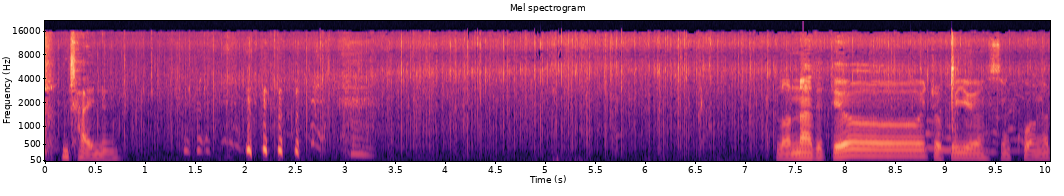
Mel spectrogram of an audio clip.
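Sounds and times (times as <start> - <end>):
rain pattering: 0.0 - 10.0
person speaking: 8.0 - 10.0.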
